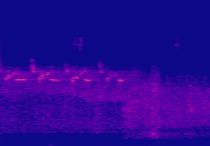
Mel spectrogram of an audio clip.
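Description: Birds call continuously, the cardinals and blue jays in the area sending out a bright, steady chatter with sharp chirps on top, close and fairly loud, alone without talking.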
